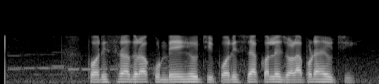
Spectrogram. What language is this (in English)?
Odia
